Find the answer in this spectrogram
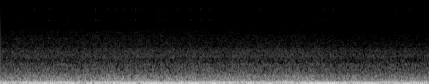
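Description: Steady low rumble of a car driving along a paved highway, heard from inside the cabin: engine and tyre noise at a constant cruising speed.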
